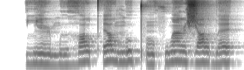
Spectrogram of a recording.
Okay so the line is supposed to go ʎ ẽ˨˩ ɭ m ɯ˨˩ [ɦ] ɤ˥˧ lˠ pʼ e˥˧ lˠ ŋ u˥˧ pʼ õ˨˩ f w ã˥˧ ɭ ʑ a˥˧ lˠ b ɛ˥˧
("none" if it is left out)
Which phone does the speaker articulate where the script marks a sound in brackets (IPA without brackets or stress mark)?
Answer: ɦ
